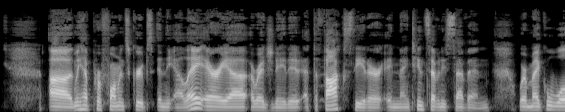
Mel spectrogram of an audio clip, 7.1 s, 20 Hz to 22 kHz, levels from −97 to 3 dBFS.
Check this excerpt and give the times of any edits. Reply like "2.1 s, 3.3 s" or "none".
0.9 s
